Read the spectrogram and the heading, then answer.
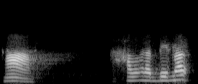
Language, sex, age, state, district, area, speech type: Odia, male, 60+, Odisha, Nayagarh, rural, conversation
